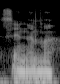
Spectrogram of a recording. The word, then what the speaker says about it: Sinema: It makes absolutely no sense for him in particular and Kyrsten Sinema. I don't know. I keep saying her name wrong. I know. Is it Kyrsten? Because I have Kyrsten Gillibrand here. So. Kyrsten Sinema. Sinema. Kyrsten, yeah. Okay. K-Y-R.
